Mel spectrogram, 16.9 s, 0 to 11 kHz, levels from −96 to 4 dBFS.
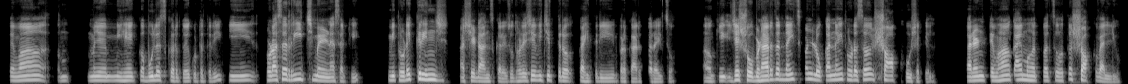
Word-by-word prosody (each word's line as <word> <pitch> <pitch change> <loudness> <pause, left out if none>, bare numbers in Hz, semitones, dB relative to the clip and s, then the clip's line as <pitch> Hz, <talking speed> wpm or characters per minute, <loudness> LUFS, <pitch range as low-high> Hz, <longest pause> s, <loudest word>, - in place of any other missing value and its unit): तेव्हा 160 +2 +2 0.5
अ, - - -17
म्हणजे 155 +1 -3
मी 155 0 -2
हे 155 +1 +2
कबूलच 165 +1 0
करतोय 140 -3 -3
कुठेतरी 135 +2 -9
की 165 -2 -4 0.5
थोडासा 180 +4 +4
रीच 190 +1 +1
मिळण्यासाठी, 140 -4 -1 0.5
मी 165 0 +1
थोडे 165 +3 +3
क्रिंज 195 -5 +5 0.3
अशे 135 +3 0
डान्स 125 -2 -1
करायचो. 125 +1 -7
थोडेशे 145 +6 0
विचित्र, 165 -3 -2 0.2
काहीतरी 130 -1 -3 0.2
प्रकार 115 -2 -4
करायचो. 115 -3 -7 0.4
अ, 125 0 -5
की 155 0 0
जे 180 +5 +6
शोभणार 165 +1 +6
तर 205 - +4
नाहीच 200 +2 +2
पण 215 - 0
लोकांनाही 180 +2 +2
थोडंसं 185 +2 +1
शॉक 170 -3 +1
होऊ 135 - -3
शकेल. - - -10 0.5
कारण 155 +2 +5
तेव्हा 160 +4 +3
काय 185 0 +4
महत्वाचं 165 -3 -1
होतं? 150 +7 -4
Shock 160 - +1
value 110 -7 -3
160 Hz, 150 wpm, -25 LUFS, 140-175 Hz, 0.5 s, जे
